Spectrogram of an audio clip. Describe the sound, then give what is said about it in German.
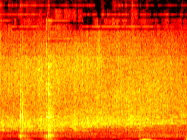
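Food sizzles steadily in a hot pan on an induction hob, a constant crackling hiss, with a couple of sharp scraping knocks early on as it is stirred and a soft low bump near the end. “Also es geht echt schnell, gerade wieder bei unserem coolen Induktionsherd, dass das anfängt zu braten, das ist richtig flott.”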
